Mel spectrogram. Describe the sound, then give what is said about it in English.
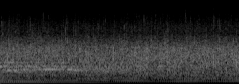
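A church audience applauding a baptism: steady, dense clapping from many hands fills the whole stretch at an even, moderate level, with no voices rising above it. “keep clapping. We are clapping for the newness of life that comes only through Jesus, the transformation.”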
